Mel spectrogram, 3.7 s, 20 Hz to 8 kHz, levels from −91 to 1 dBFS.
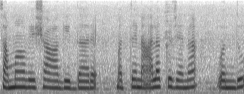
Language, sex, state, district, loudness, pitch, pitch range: Kannada, female, Karnataka, Belgaum, -22 LUFS, 235 Hz, 225-245 Hz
